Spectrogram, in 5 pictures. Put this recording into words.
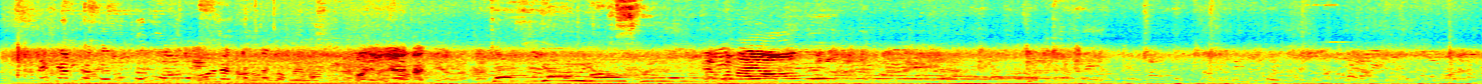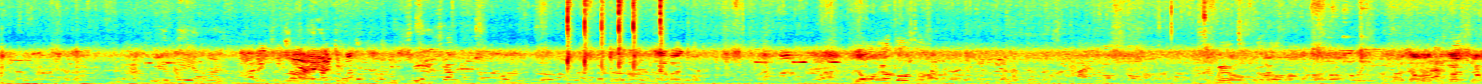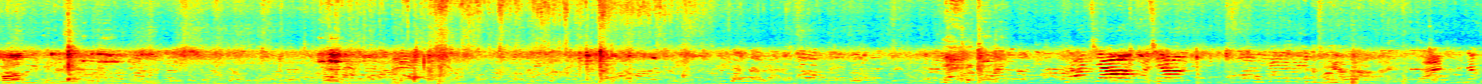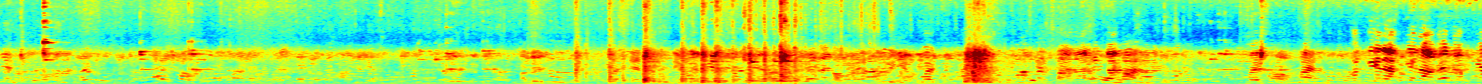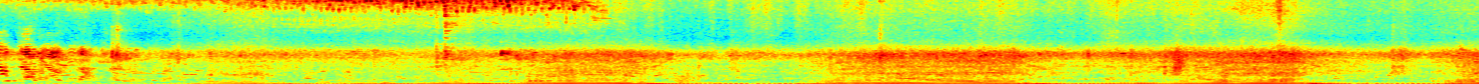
Walking in the traditional market, Indoor and outdoor markets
